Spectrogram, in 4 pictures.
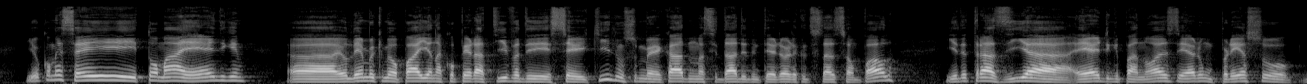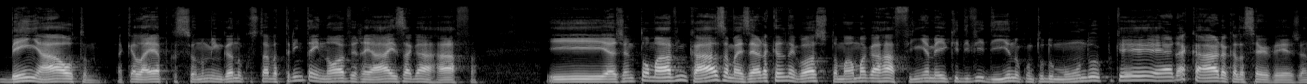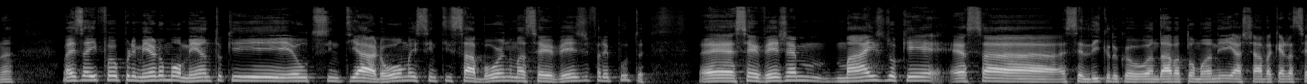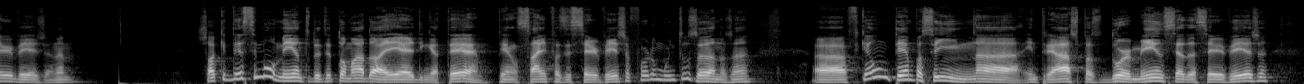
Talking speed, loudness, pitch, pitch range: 165 wpm, -22 LUFS, 140 Hz, 125-165 Hz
